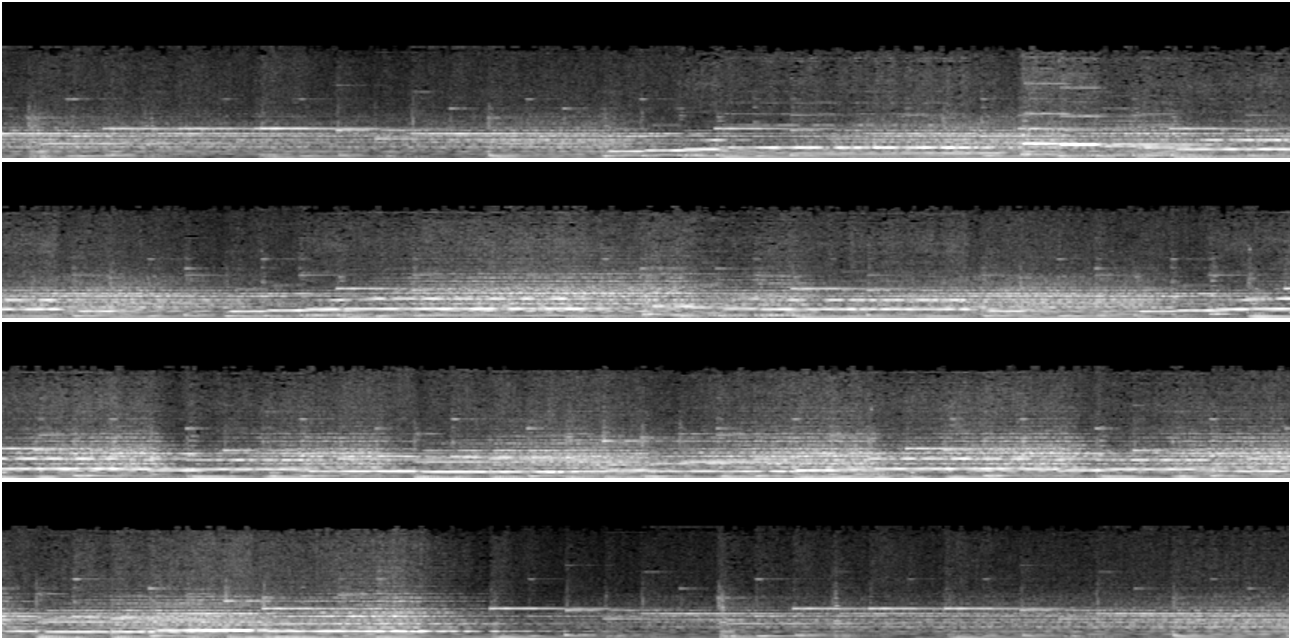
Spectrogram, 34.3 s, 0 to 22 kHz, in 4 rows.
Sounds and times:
Tender music: 0.0 - 34.3
Theme music: 0.0 - 34.3.

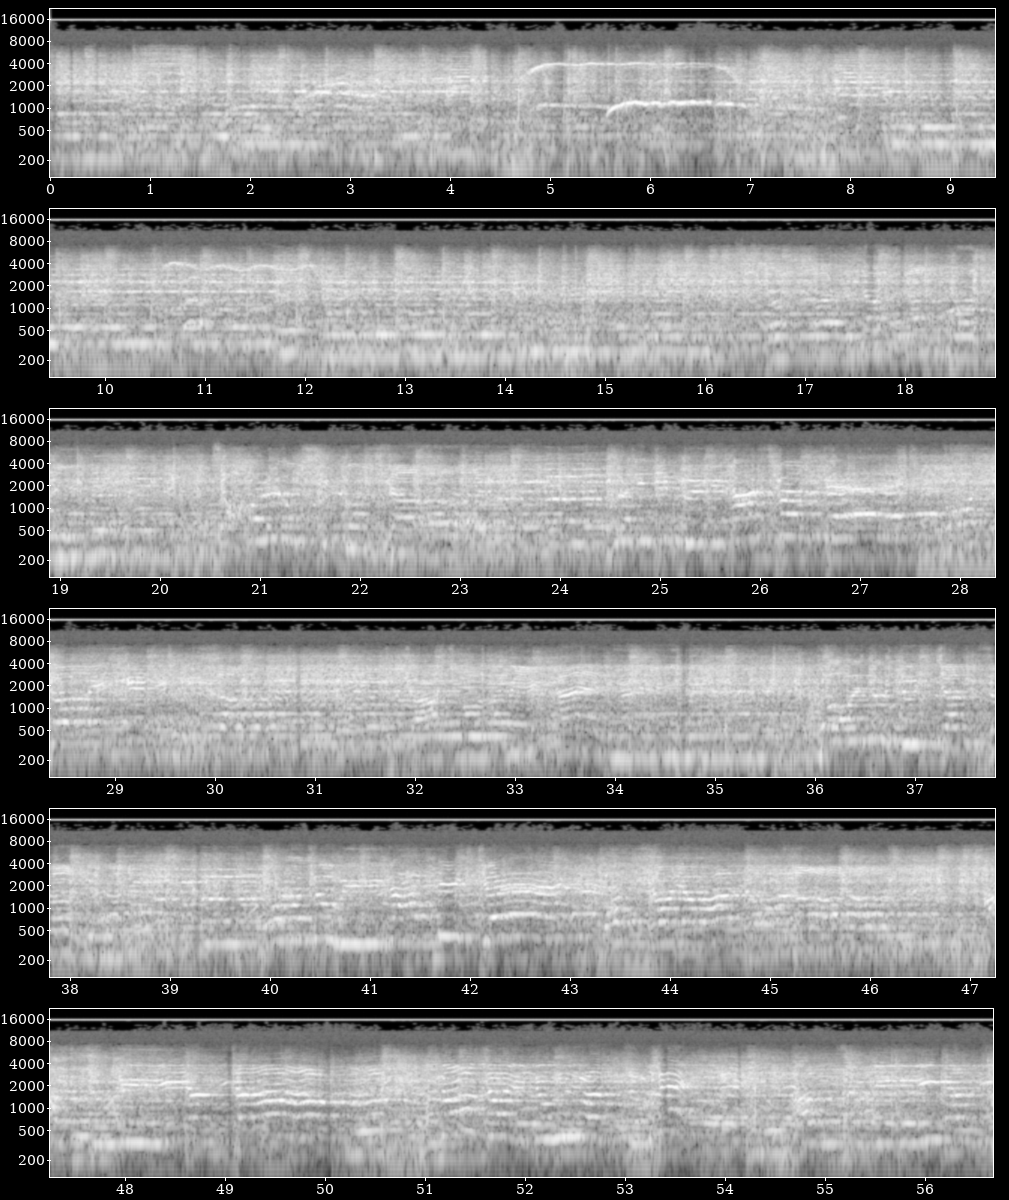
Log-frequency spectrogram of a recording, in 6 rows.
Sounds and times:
Soundtrack music: 0.0 - 48.8
Exciting music: 0.0 - 49.1.

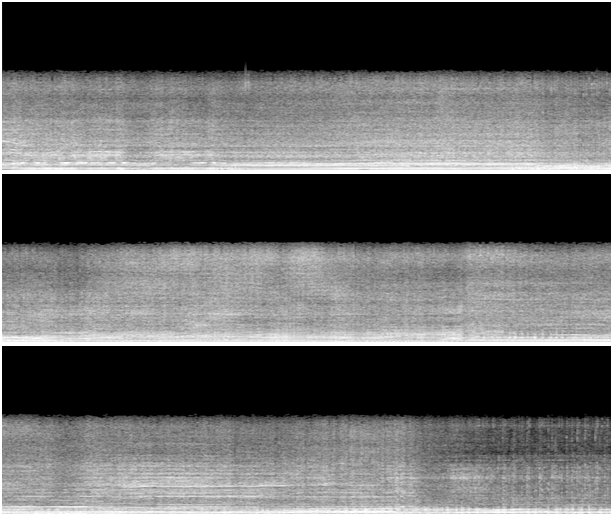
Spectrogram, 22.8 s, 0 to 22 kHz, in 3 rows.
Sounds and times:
Chainsaw: 0.0 - 22.8.

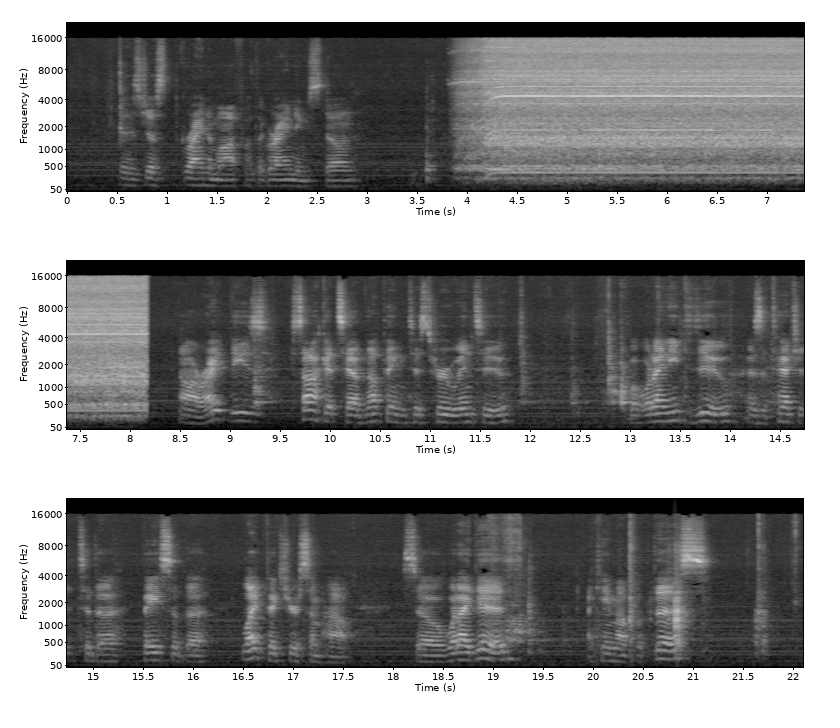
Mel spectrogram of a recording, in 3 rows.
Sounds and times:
Speech: 0.5 - 3.0, 8.5 - 11.9, 12.9 - 21.2
Drill: 3.8 - 8.2.

